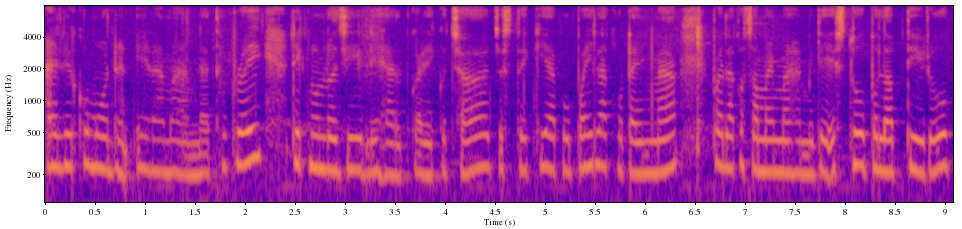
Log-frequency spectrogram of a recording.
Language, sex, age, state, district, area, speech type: Nepali, female, 18-30, West Bengal, Darjeeling, rural, spontaneous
